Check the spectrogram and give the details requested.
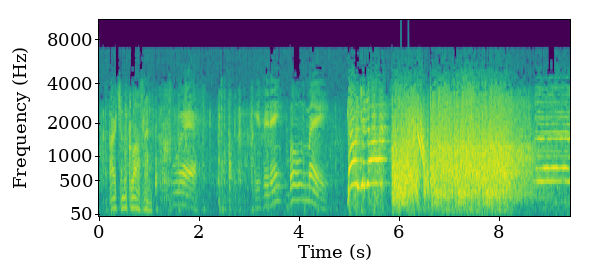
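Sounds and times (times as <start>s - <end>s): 
speech: 0.2s - 2.2s, 3.1s - 9.3s
loud dense burst of gunfire in a shootout: 5.8s - 8.7s.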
